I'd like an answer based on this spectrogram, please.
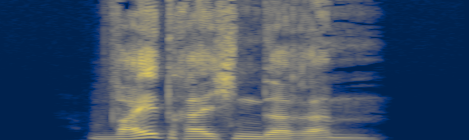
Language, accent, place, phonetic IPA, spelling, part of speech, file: German, Germany, Berlin, [ˈvaɪ̯tˌʁaɪ̯çn̩dəʁəm], weitreichenderem, adjective, De-weitreichenderem.ogg
- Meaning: strong dative masculine/neuter singular comparative degree of weitreichend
